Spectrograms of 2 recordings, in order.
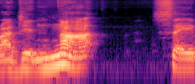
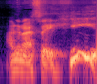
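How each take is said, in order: First: The stress is on "not". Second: The stress is on "he".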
